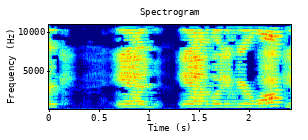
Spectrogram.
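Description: A high-pitched, childlike voice in two drawn-out, sing-song phrases with no clear words. The first comes about half a second in, and the second starts just past the middle and holds its pitch steady.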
